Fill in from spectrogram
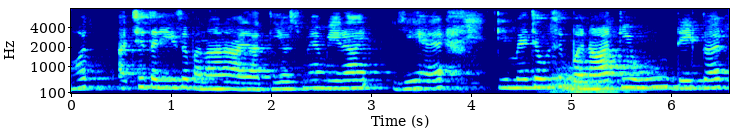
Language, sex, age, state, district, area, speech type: Hindi, female, 18-30, Madhya Pradesh, Gwalior, rural, spontaneous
